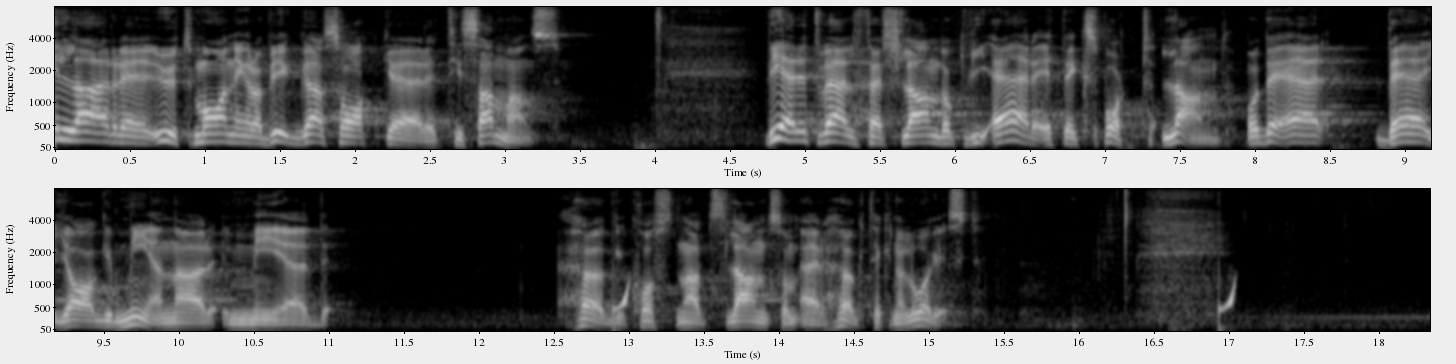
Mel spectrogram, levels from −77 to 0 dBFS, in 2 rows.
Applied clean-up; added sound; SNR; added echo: none; Raindrop / Drip; 5 dB; none.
